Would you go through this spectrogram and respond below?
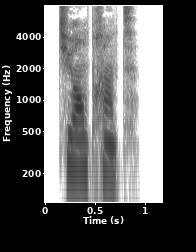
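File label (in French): "tu empruntes", French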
